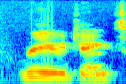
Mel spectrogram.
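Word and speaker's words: Ryujinx: jinx it said that Ryu is that how you say it yeah Ru you would know Street Fighter it's Ryu okay thank you yeah R yeah I know but you yeah Ryu Ryu Jinx okay it said that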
